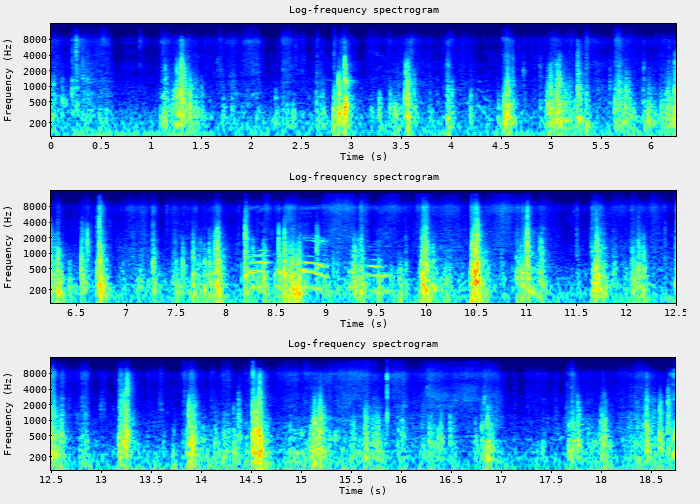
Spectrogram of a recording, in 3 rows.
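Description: Black reinforced polyethylene pond liner (BTL PPL-24) crinkling and rustling in short, irregular bursts as it is pressed and pushed by hand into the corners and against the walls of the pond hole.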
